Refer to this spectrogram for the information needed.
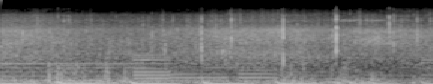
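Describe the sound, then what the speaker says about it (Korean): A strong wind gust sweeps across a flooded road in heavy weather, a loud, buffeting roar that batters the microphone in surges, with splashy water noise beneath and no speech. "와, 방금 바람 장난 아니었는데"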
